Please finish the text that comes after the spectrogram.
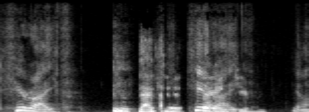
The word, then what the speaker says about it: hiraeth: The Welsh word is pronounced hiraeth.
